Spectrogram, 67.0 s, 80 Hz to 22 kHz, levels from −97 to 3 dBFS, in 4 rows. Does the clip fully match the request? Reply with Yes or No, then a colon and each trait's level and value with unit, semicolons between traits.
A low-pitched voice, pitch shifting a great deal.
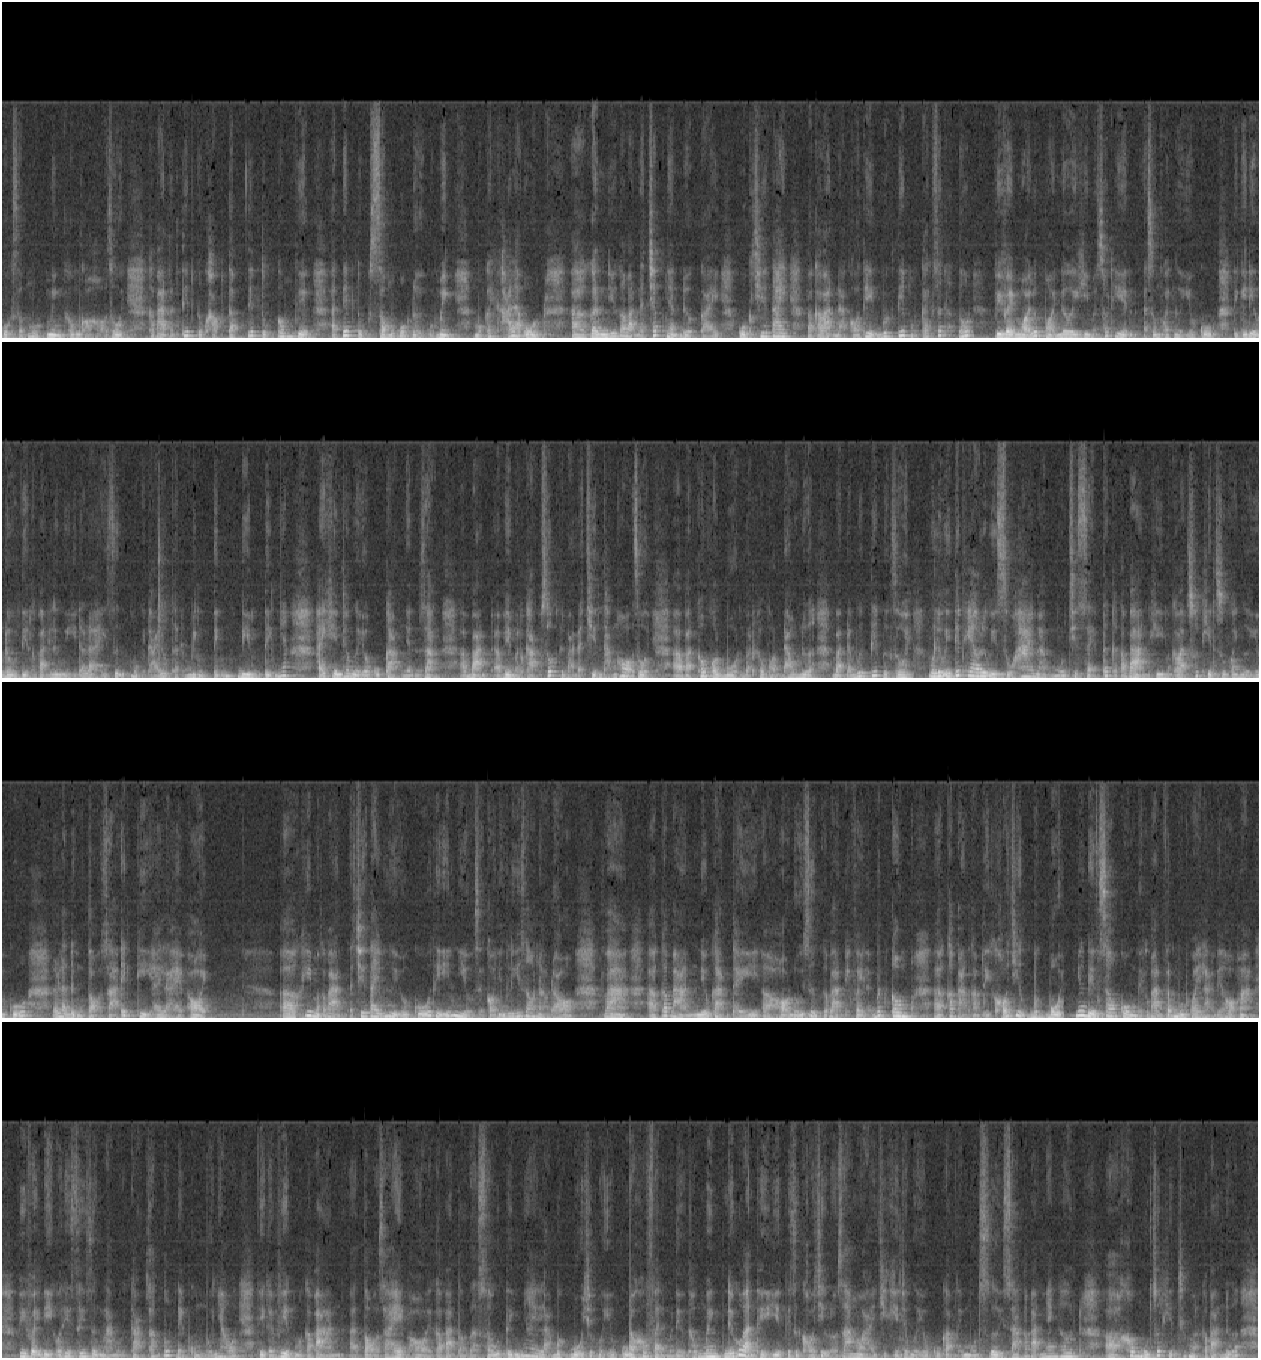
No: medium, 185 Hz; wide, 6.0 semitones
